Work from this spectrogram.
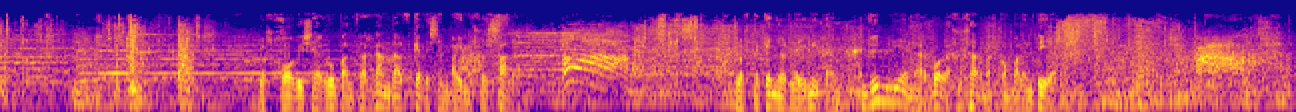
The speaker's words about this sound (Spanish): Todos esperan en guardia mirando la puerta que poco a poco se resquebraja.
